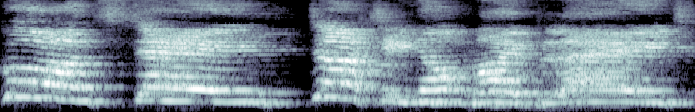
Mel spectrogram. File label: See Player Soldier Female, Battle; Dialog; Sinecure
